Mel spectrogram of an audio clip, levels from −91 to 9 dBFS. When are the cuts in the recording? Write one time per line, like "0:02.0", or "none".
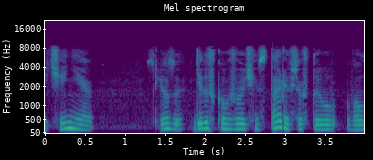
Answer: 0:01.8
